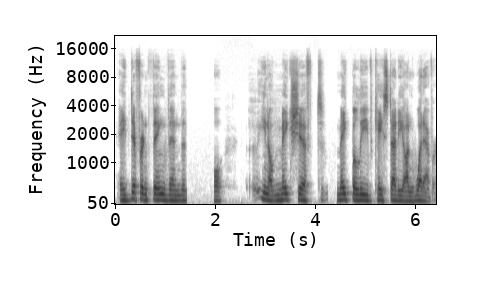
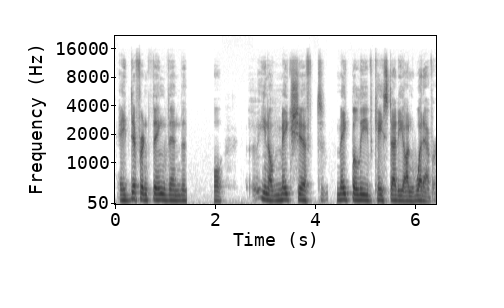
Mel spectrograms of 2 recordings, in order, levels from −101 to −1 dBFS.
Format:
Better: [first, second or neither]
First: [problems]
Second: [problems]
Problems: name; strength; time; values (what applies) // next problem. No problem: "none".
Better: neither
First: audio cutting out; at 1.5 s for 0.5 s and at 4.5 s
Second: audio cutting out; at 1.5 s for 0.5 s and at 4.5 s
